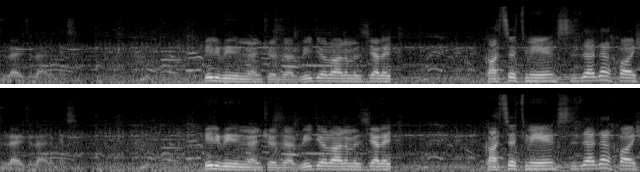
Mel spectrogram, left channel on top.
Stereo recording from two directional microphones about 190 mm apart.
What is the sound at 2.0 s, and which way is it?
Speech, centre (ahead or behind).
